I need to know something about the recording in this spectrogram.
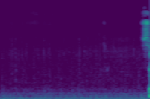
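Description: Steady low rumble of a parked car idling, heard from inside the cabin.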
